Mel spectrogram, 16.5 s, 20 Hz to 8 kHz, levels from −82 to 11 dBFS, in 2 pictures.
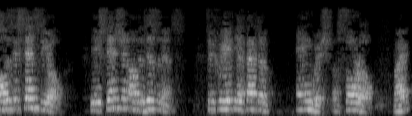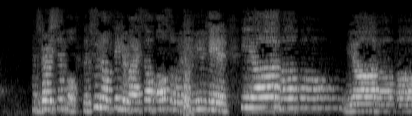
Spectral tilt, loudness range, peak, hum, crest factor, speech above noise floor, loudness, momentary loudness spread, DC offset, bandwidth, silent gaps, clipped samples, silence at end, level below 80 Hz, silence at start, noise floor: -8 dB/octave; 6 LU; -4 dBFS; none; 16 dB; 43 dB; -20 LUFS; 15 LU; under 0.1%; 6.4 kHz; none; under 0.1%; 0 s; -58 dBFS; 0 s; -62 dBFS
